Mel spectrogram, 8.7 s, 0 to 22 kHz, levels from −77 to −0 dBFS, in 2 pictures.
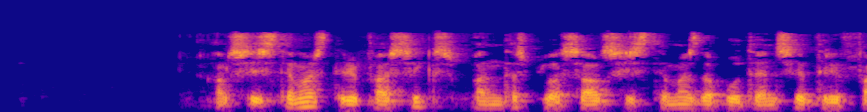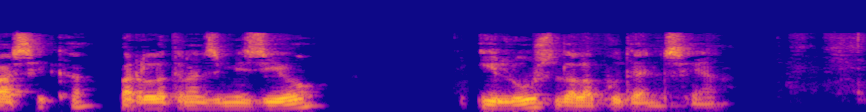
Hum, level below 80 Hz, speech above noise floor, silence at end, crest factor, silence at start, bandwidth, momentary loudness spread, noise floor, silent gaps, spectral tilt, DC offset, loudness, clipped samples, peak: none; -56 dBFS; 59 dB; 0 s; 16 dB; 1.05 s; 8.2 kHz; 9 LU; -77 dBFS; 6.21-6.59 s; -3 dB/octave; under 0.1%; -17 LUFS; under 0.1%; -2 dBFS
